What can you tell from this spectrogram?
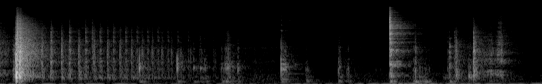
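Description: Steel rods and a long screwdriver clanking on metal: a sharp clank just after the start that rings on for over a second, then lighter clinks and a second clank about four seconds in.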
